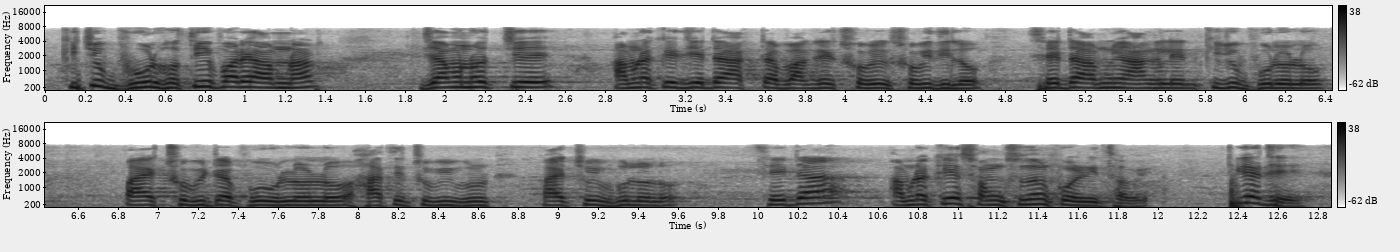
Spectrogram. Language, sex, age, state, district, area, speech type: Bengali, male, 45-60, West Bengal, Purba Bardhaman, urban, spontaneous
